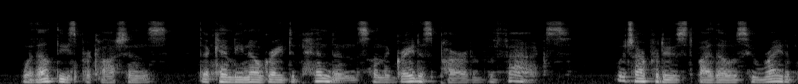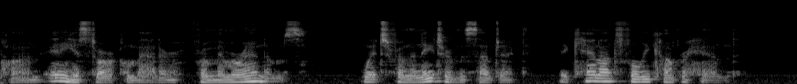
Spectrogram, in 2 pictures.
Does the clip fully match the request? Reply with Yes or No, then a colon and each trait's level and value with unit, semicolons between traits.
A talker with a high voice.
No: low, 110 Hz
